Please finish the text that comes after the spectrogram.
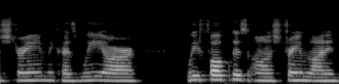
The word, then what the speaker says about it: STRM: It's STRM. I pronounce it Stream because we focus on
